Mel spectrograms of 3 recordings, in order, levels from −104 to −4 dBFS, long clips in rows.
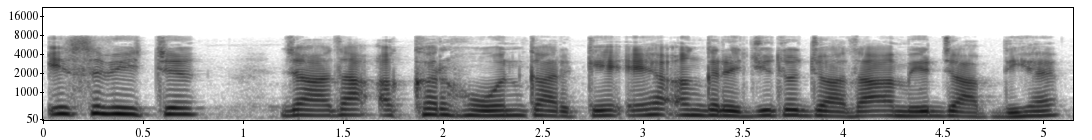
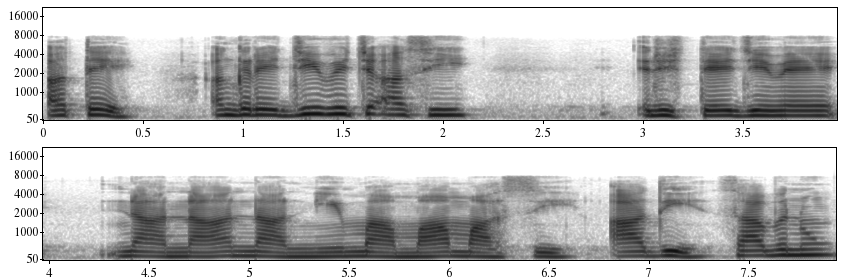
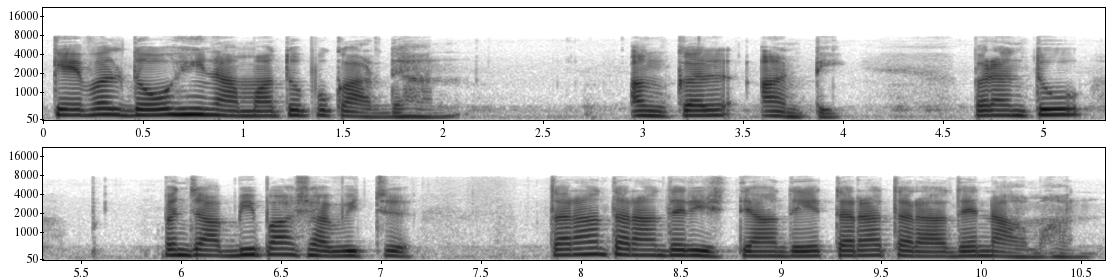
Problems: none marked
